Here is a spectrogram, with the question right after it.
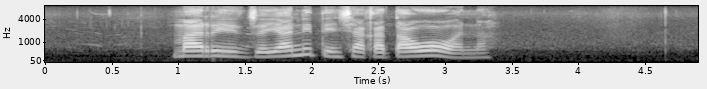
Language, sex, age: Tsonga, female, 20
